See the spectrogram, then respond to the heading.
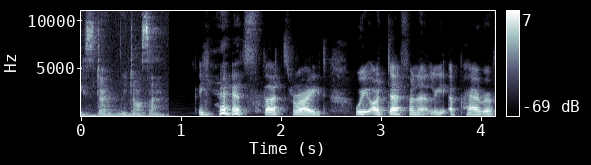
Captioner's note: laughs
